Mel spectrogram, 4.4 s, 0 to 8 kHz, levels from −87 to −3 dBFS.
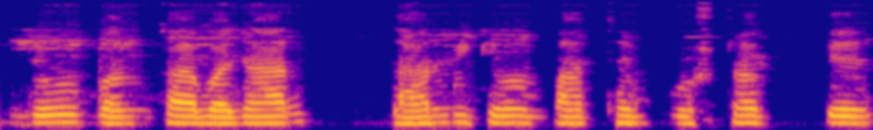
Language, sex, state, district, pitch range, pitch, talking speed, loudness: Hindi, male, Bihar, Muzaffarpur, 155-170 Hz, 160 Hz, 125 wpm, -17 LUFS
